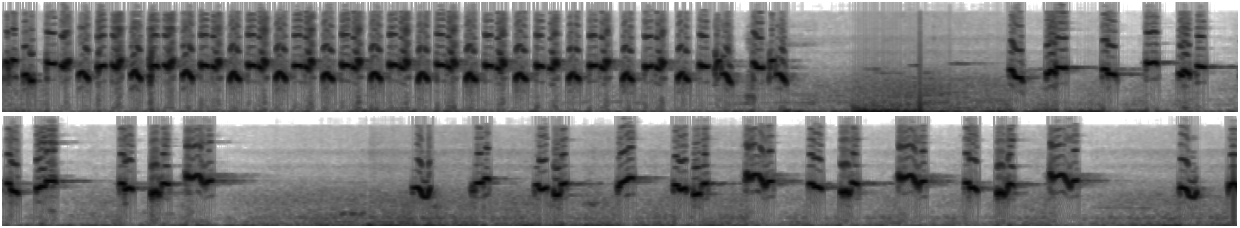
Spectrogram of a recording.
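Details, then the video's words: Sooty-headed bulbul lure song in the forest 'ropel' style, meant to set other bulbuls singing: long strings of fast, bubbling, whistled notes, a brief pause with a soft thump, then more rolling phrases. "Suara trucukan gacor ropel ngalas buat pancingan trucukan agar bunyi"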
